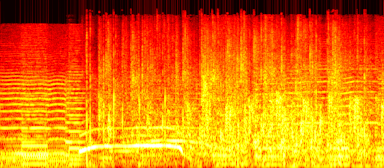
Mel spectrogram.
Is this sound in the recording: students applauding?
yes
